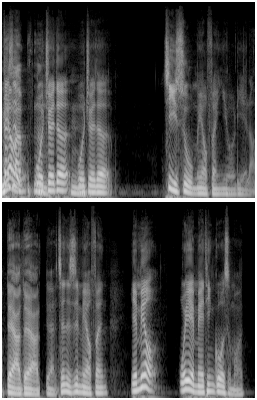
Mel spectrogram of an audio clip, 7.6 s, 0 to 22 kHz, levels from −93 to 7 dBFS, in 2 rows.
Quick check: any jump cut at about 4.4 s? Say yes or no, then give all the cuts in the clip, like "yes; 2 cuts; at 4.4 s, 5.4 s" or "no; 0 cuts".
yes; 1 cut; at 4.4 s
